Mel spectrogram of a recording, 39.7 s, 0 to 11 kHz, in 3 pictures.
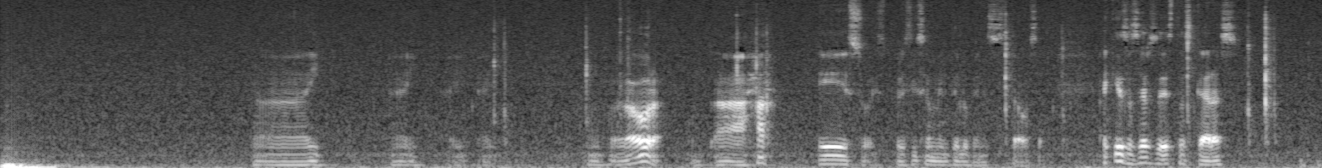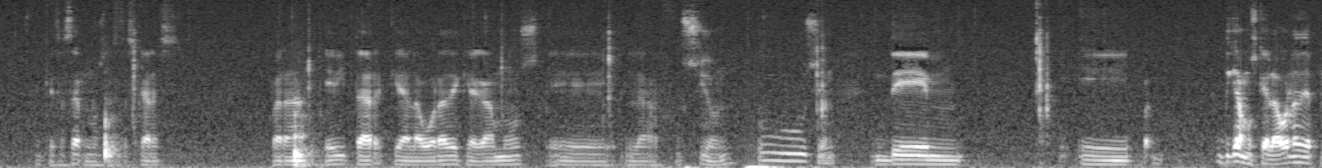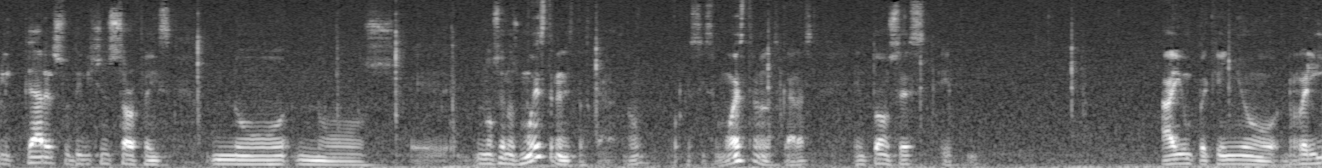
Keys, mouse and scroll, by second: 3.3 scroll down 1, 3.6-4.8 drag, 4.8 Tab, 6.1 ctrl+2, 7.4 ctrl+z, 8.1-9.7 drag, 9.9 shift+scroll up 1, 10.1-11.3 shift+drag, 11.3-11.6 scroll up 1, 11.8 shift+middle click, 12.5 shift+Tab, 13.3 right click, 14.4 x, 14.9 click, 15.9 right click, 16.2 x, 16.6 click, 17.8 right click, 18.1 x, 18.5 click, 19.3 shift+middle click, 20.6 right click, 21.3 x, 21.7 click, 22.7 right click, 23.5 x, 24.0 click, 28.7-29.8 shift+drag, 29.9-30.3 shift+scroll up 2, 30.4 shift+middle click, 31.5 right click, 32.3 x, 32.6 click, 33.7 right click, 34.0 x, 34.4 click, 35.2 right click, 35.5 x, 35.8 click, 36.7 right click, 37.0 x, 37.4 click, 38.4 right click, 38.6 x, 39.0 click, 39.5 middle click.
